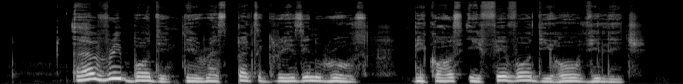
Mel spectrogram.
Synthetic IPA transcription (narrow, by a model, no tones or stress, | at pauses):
ɛvɹibɔdideɹɛspɛk̚tɡɹezĩnɹuls | bikʰɔsifevɔdðiɦolviled͡ʒ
